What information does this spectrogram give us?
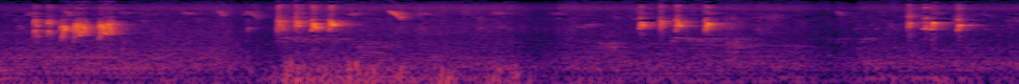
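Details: Sooty-headed bulbul lure recording meant to make other bulbuls agitated and vocal: repeated bursts of three to five rapid, bright chirps every few seconds, with scattered quieter notes and a low rustling background.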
